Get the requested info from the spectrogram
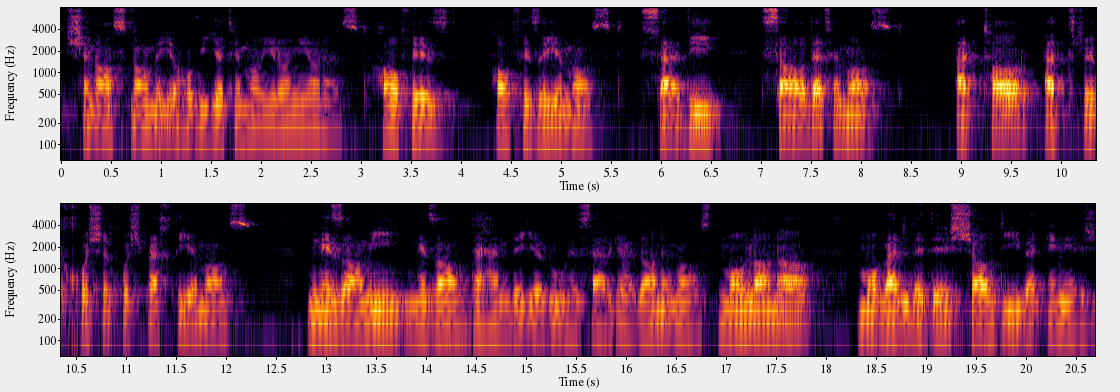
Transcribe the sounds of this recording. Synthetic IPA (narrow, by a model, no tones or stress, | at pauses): ʃe̞nɒːsnɒːme̞jeɦovijːæt̪ʰe̞mɒːiːɾɒːnijɒːnæst̪hɒːfe̞z | hɒːfe̞ze̞je̞mɒːst̪ | sæʔd̪iː | sæɒːd̪æt̪ʰe̞mɒːst̪ | ʔæt̪ʰːɒːɾæt̪ʰɾe̞χoʃe̞χo̞ʃbæxt̪iːje̞mɒːst̪ne̞zɒːmiːne̞zɒːmd̪æɦænd̪e̞je̞ɾuːɦe̞sæɾɡæɾd̪ɒːne̞mɒːst̪moːlɒːnɒː | movælːed̪e̞ʃɒːd̪iːvæʔene̞ɾʒ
